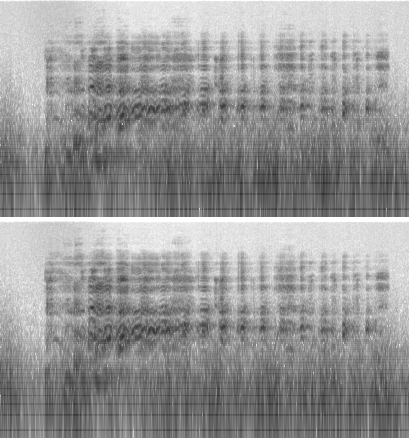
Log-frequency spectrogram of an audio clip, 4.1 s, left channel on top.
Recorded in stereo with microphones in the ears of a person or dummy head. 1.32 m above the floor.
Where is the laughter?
30° right (ahead or behind); by 3.9 s 5° right (ahead or behind).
